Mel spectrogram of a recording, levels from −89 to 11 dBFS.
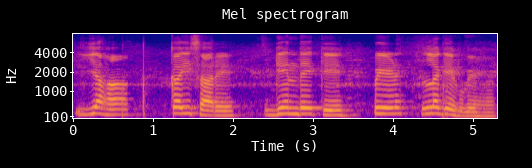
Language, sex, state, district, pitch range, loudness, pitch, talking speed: Hindi, male, Uttar Pradesh, Lucknow, 165-215 Hz, -15 LUFS, 195 Hz, 100 wpm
